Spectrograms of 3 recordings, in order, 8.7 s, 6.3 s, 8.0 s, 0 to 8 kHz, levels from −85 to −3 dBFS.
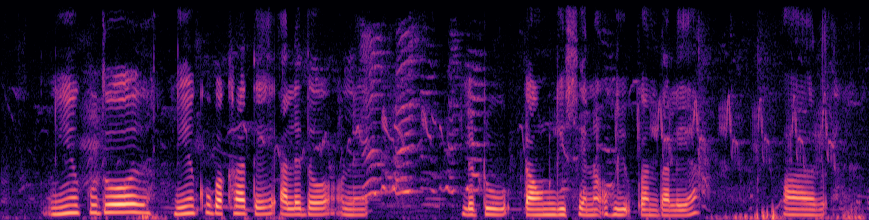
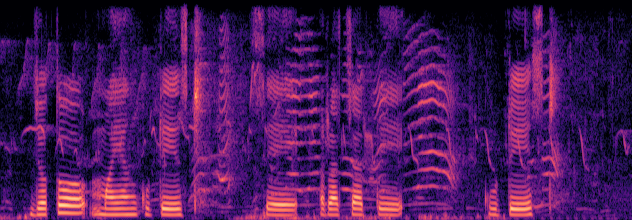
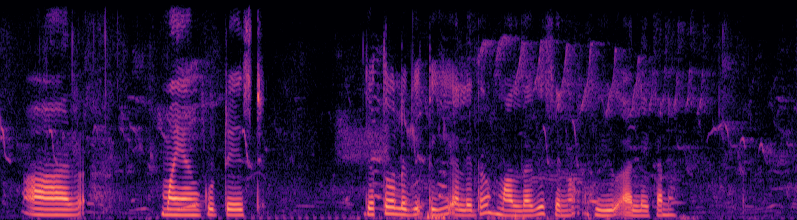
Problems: constant background noise, background conversations at intervals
